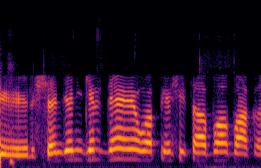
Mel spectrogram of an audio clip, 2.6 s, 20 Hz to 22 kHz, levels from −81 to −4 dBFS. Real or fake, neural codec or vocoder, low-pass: real; none; 19.8 kHz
